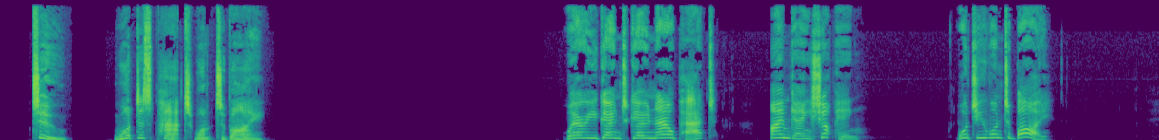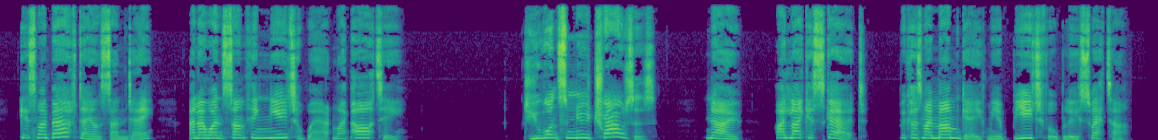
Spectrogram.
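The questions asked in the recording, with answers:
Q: What does Pat want to buy?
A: A skirt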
